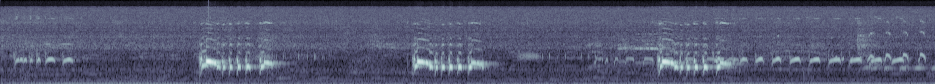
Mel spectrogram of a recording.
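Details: Big-voiced zebra dove meant to make other zebra doves sing. Three loud, rapid, pulsing coo phrases come roughly every three seconds. Quieter coos run in between and then build into a long, quick series of repeated notes at the end.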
